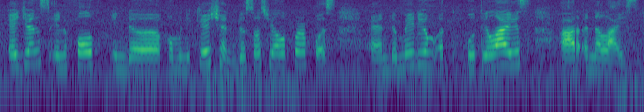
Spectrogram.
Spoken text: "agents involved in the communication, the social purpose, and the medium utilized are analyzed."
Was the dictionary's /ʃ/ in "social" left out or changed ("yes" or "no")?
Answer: yes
